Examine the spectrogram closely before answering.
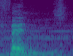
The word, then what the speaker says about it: fens: So it's making the difference between fence and fens plural of fen. Yes.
